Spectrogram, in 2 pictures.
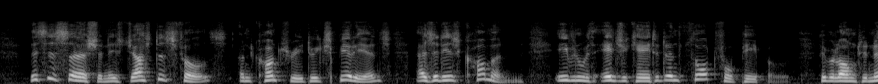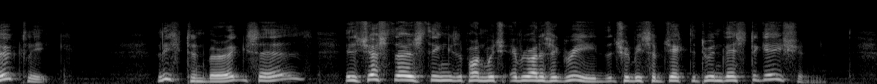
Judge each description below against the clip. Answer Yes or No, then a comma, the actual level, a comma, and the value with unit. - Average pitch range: Yes, average, 3.5 semitones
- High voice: No, medium, 180 Hz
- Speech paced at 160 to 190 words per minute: No, average, 145 wpm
